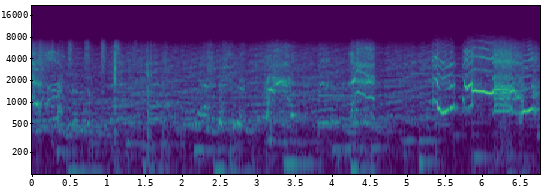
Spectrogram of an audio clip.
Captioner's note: dramatic music; Mary crying; Mary shrieks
